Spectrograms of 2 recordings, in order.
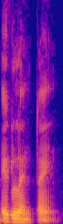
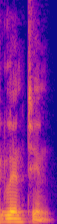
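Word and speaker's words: Eglantine: তার নাম ছিল হচ্ছে ম্যাডাম এগল্যান্টাইন অথবা এগল্যান্টিন। নাম তুমি যেটাই উচ্চারণ করো, স্পেলিংগুলো একটু খেয়াল রাখতে হবে।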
